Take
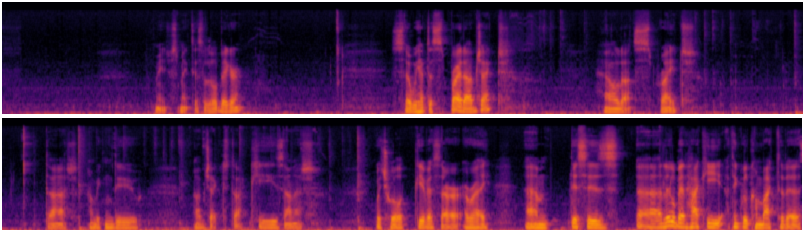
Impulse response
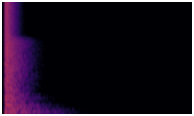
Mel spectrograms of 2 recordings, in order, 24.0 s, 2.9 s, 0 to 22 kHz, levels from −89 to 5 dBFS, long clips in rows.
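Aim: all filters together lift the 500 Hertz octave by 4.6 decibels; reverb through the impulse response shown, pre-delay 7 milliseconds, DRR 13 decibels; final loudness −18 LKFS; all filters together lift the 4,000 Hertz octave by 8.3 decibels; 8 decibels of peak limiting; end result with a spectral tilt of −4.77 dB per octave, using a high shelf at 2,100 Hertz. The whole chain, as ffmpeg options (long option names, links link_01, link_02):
-filter_complex "[0:a]equalizer=frequency=500:width_type=o:gain=5,highshelf=frequency=2100:gain=6,equalizer=frequency=4000:width_type=o:gain=4.5,alimiter=limit=-9.5dB:level=0:latency=1,asplit=2[link_01][link_02];[1:a]atrim=start_sample=2205,adelay=7[link_03];[link_02][link_03]afir=irnorm=-1:irlink=0,volume=-23dB[link_04];[link_01][link_04]amix=inputs=2:normalize=0,volume=4.5dB"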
